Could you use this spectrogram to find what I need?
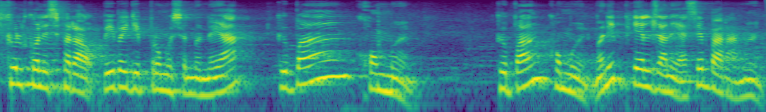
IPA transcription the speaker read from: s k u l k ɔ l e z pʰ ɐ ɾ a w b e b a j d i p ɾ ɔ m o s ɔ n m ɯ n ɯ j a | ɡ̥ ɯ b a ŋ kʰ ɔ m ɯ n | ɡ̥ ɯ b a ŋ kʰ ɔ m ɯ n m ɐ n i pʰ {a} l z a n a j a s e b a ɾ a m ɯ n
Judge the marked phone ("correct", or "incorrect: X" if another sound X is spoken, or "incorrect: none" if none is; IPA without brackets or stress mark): incorrect: e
